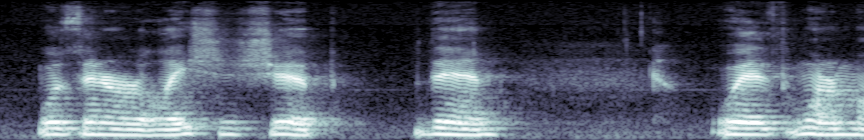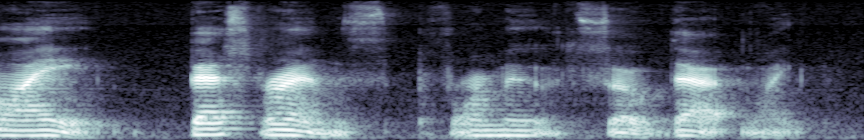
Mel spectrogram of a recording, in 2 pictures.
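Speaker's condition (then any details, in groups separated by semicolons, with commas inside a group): Disability causing slurred speech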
